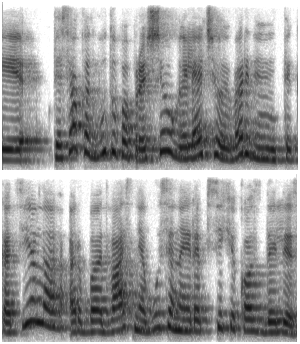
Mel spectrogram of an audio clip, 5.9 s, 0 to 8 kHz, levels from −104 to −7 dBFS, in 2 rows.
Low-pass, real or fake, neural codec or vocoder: 7.2 kHz; real; none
